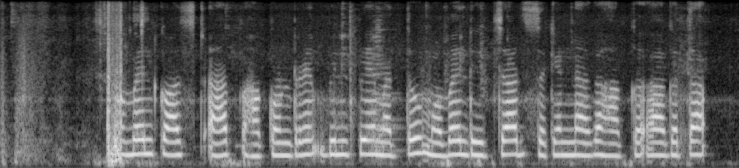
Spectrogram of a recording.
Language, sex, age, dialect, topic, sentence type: Kannada, female, 25-30, Dharwad Kannada, banking, statement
